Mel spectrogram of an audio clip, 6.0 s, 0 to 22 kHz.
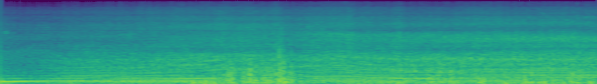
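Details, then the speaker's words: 2002 Mercedes W210 E430 V8 with stock exhaust except rear muffler cut off: loud, deep burble swelling with each rev and settling back; sounded nice but droned on the highway, muffler delete later removed. "it did sound nice and I I I could live with it cuz I didn't really drive too much on the highway at the time but yeah I did drone and eventually I did end up taking that off"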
